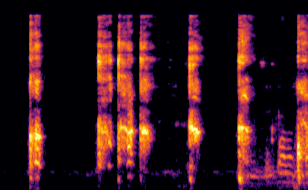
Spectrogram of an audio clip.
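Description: Several short, sharp coughs from a baby with pauses between them, then a brief whimper: a cough with a cold.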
